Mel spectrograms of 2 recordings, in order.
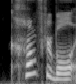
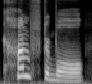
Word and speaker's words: comfortable: I remember a student who always stressed the wrong syllable in comfortable instead of comfortable.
